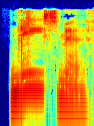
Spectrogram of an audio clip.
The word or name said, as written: naismith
